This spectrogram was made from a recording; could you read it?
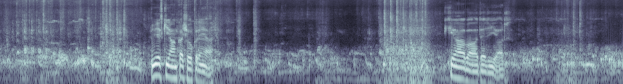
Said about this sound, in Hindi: आला किस्म का कबूतर है यार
